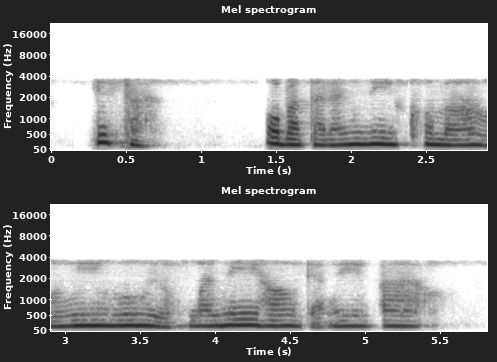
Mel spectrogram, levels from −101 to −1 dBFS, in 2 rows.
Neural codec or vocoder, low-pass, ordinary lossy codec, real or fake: codec, 16 kHz, 1.1 kbps, Voila-Tokenizer; 3.6 kHz; none; fake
